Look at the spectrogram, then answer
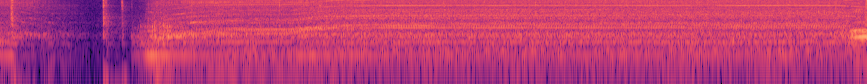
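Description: A NutriMill Artiste stand mixer run without its lid starts after a couple of clicks, then its motor holds a steady, close whirring hum that rises slightly in pitch as it comes up to speed.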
